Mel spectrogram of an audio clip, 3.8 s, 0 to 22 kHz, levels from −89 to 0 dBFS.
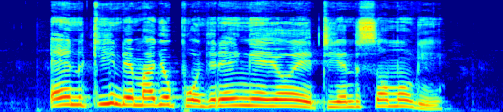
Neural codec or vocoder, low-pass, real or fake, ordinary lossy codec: none; none; real; none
